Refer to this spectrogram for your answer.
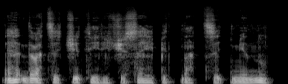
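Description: A man's voice: a bass voice, steady tone, moderate pace, darkish tone, husky, no room sound, studio quality, full character voice. A man voicing a fussy, precise middle-aged Belgian detective in an audiobook, pompous and pedantic. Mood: measured.

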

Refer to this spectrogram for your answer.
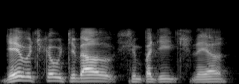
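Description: A man voicing a gloomy talking skeleton stuck in a tree, speaking slowly with drawn-out, ominous words, on a dull lo-fi home recording. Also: mid-range voice, pitched above the performer's own voice, lightly acted. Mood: mournful.

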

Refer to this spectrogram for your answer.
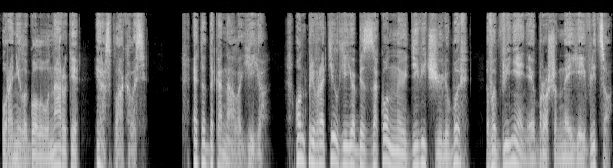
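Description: A man narrating an audiobook in an expressive, dramatic reading style. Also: low voice, no echo, clean studio sound.

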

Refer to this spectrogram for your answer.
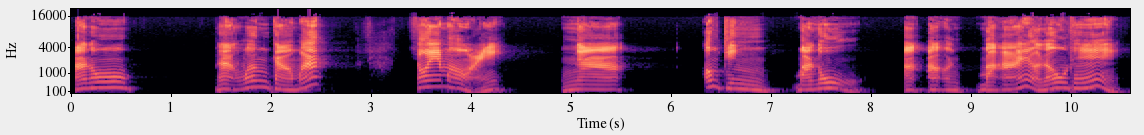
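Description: A man's voice: high voice, expressive, slow, long pauses, sharp tone, pitched above the performer's own voice, heavily acted. A man voicing a brawny, brash young wife who lisps and talks bossily. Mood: calling out. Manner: lisping, bossy, threatening.

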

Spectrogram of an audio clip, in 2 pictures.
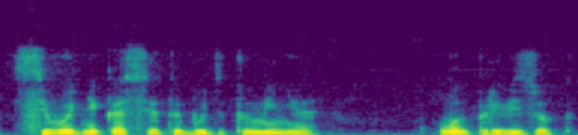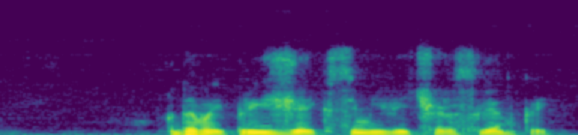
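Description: A man voicing a brisk, sarcastic young widow in an audiobook, raised pitch and mocking retorts. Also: mellow, no room sound, muffled recording, close to an everyday voice.

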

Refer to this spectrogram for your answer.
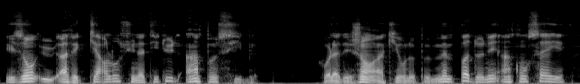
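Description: A man's voice: lowish voice, animated, brisk, darkish tone, dry recording, studio quality. A man reading an impulsive, emotional young wife. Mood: resentful. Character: agitated young married woman, impulsive and emotional.

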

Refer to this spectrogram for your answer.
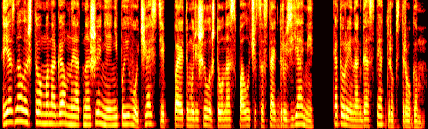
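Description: Low-voiced woman narrating an audiobook. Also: fairly quick, a little mellow, no echo, clean studio sound. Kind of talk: first-person audiobook narration.

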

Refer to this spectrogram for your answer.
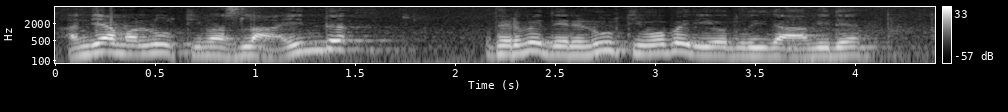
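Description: A man's voice: a little high, animated, normal speed, husky, dull audio. A man teaching catechesis, reading Bible passages aloud and stopping to talk directly to his listeners. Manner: conversational, addresses listeners directly.

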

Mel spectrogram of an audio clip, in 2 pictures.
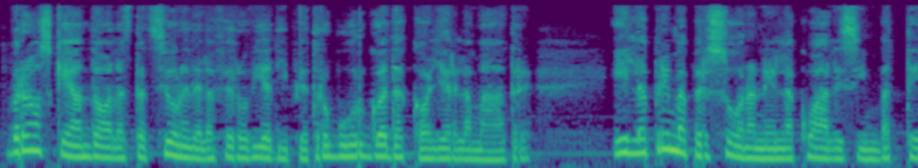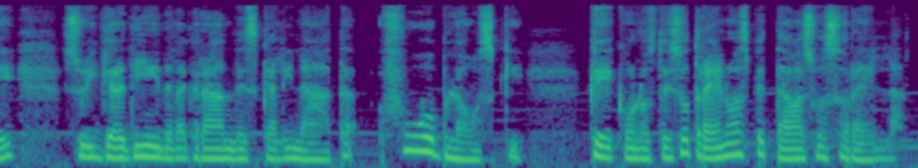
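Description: A man narrating a classic novel aloud in a measured, expressive audiobook reading. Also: fairly high pitch, husky. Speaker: audiobook reader.

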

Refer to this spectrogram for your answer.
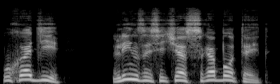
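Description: A man voicing a dying young man who speaks slowly and faintly, turning his r sounds into g sounds. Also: high-pitched, lively intonation, sharp tone, dry recording, clean studio sound, heavily acted. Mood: fading. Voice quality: burred r sounds, r spoken like g. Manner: slow, faint, halting speech. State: dying, barely audible. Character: dying young man, weak, gentle, resigned.

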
